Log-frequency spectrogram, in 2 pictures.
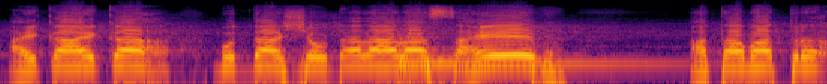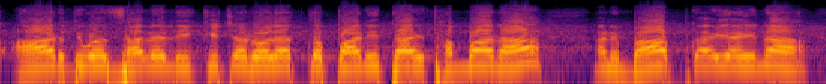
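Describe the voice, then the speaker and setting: A man's voice: very high-pitched, fairly even intonation, moderate pace, soft background music. A man preaching a devotional kirtan sermon, telling stories with acted dialogue in an impassioned manner. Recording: live hall with reverb and instruments.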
